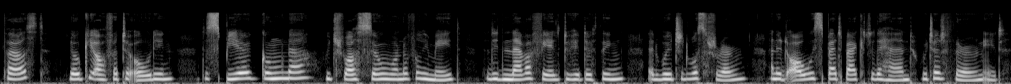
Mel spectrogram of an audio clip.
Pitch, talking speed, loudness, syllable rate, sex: 240 Hz, 225 wpm, -16 LUFS, 5.6 syllables/s, female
